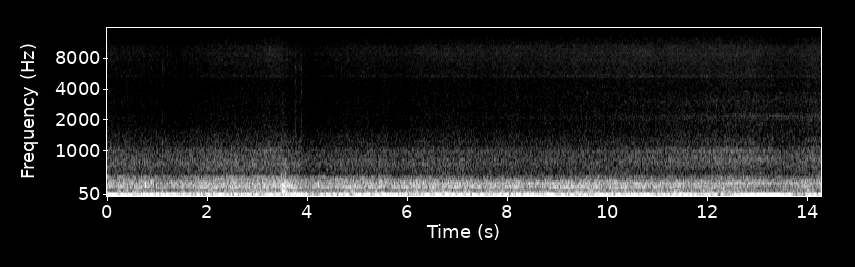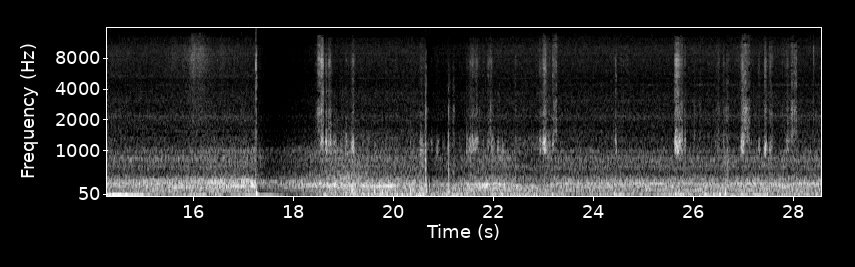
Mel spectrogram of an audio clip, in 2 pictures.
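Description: Car interior road and engine rumble while driving on a city street. The rumble drops off about halfway through as the car comes to a stop and idles, with a few short, irregular clicks afterwards.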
